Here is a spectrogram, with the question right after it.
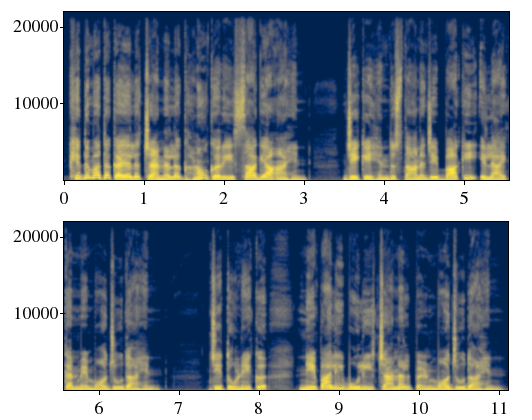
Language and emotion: Sindhi, neutral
